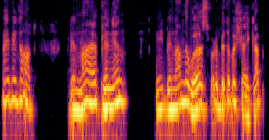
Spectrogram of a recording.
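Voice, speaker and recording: A man's voice: sits high, fairly quick, warm tone, slightly rough, dry recording, pitched above the performer's own voice. A man voicing a tart, opinionated shopkeeper's wife who is plain-spoken and disapproving, in a storybook reading. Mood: tart, relieved.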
